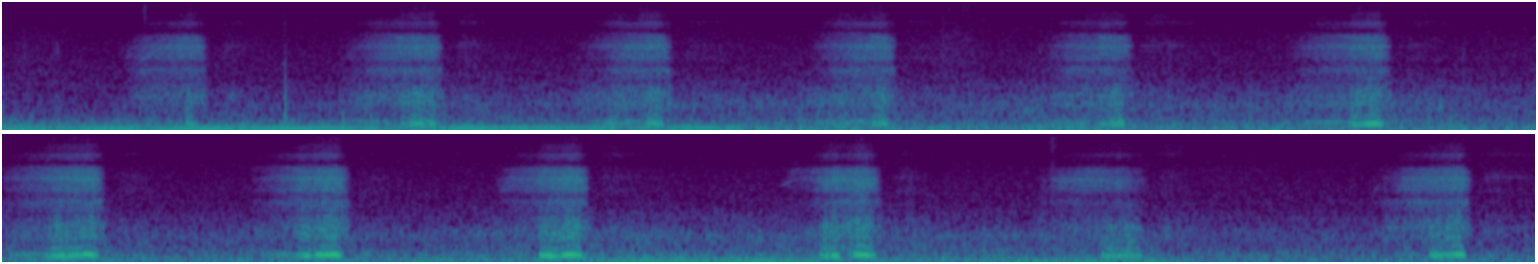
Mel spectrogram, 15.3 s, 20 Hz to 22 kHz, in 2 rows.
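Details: Snoring from a sleeping Chihuahua in sunglasses: regular airy snorts roughly every 1.2 seconds, the later ones louder with a thin whistling squeak, above a soft low hum.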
